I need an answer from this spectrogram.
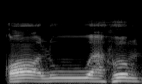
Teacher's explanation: wawu bertemu wawu, tidak boleh idgham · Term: mad tamkin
